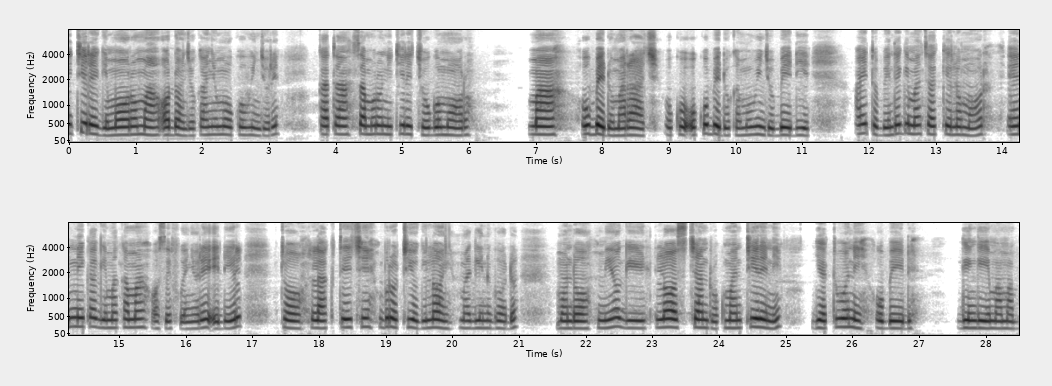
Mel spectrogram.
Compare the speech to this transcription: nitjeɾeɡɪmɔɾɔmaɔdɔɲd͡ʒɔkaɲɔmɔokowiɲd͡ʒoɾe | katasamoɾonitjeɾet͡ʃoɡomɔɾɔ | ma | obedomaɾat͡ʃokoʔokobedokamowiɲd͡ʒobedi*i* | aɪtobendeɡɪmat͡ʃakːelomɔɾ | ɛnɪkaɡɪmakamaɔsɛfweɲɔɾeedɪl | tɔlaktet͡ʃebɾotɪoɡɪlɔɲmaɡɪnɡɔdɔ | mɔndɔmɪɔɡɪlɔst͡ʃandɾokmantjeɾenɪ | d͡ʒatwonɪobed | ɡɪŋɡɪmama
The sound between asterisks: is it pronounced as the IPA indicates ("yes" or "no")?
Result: no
